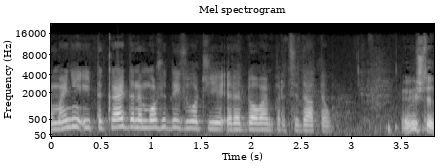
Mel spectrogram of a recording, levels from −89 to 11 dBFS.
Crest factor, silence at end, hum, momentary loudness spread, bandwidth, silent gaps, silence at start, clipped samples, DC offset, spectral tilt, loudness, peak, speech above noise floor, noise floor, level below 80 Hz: 18 dB; 0 s; none; 12 LU; 16 kHz; none; 0 s; under 0.1%; under 0.1%; -5 dB/octave; -18 LUFS; 0 dBFS; 19 dB; -36 dBFS; -54 dBFS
